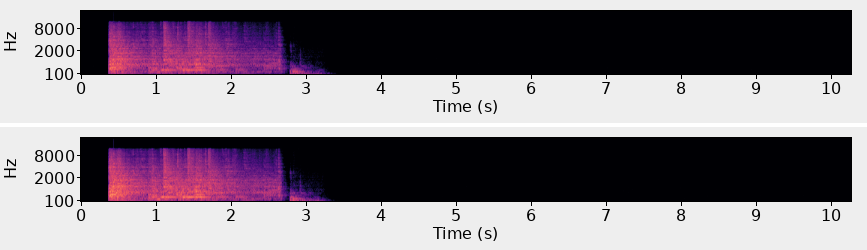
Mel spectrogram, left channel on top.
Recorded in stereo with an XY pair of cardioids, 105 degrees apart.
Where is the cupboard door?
30° right, 1.2 m.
